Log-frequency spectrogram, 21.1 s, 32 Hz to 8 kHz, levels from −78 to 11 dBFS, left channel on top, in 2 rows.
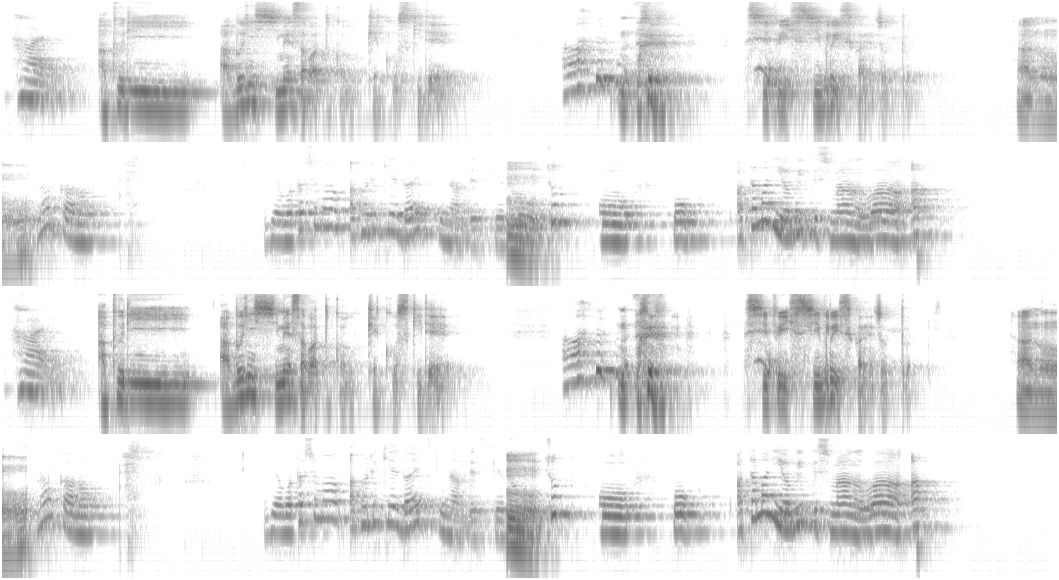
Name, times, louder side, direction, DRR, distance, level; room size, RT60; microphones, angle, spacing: voice 1, 0.1-0.6 5.6-6.3 7.5-7.7 10.7-11.5 12.4-12.5 13.2-16.1 16.5-17.5 17.9-19.7, right 2 dB, 25° right, 6 dB, 0.5 m, -39 dB
voice 2, 1.0-1.9 2.2-4.5 6.2-6.9 7.4-9.1 10.1-10.8 11.8-12.1 15.6-15.9, right 8 dB, 80° right, 10 dB, 0.3 m, -33 dB
9.0 x 3.2 x 4.8 m, 1.0 s
head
